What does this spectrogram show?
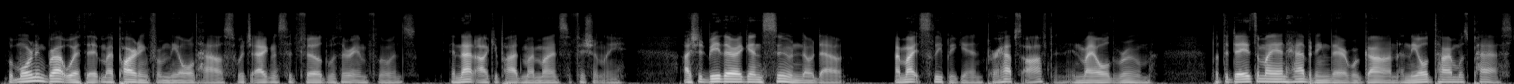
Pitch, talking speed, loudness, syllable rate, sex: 100 Hz, 220 wpm, -21 LUFS, 6.0 syllables/s, male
